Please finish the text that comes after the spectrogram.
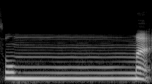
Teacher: மீம் மேல ஷத்து வருது அங்க நம்ம குன்னா செஞ்சு ஓதணும்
